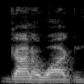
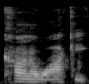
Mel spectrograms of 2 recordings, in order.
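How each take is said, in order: First: The name begins with a soft G sound. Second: The name begins with a hard K sound. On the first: The speaker calls it right. "It's uh, Ganawagi" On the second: The speaker calls it wrong. "it's not Kanawaki"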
